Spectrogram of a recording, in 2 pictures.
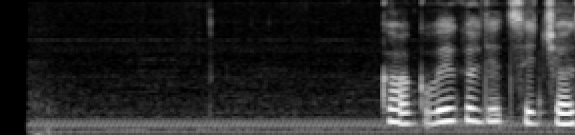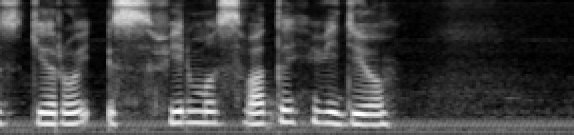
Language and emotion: Russian, neutral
